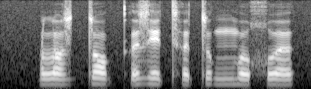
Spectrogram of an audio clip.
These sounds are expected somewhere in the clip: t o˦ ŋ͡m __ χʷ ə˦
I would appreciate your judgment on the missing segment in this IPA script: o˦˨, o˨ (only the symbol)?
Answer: o˦˨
